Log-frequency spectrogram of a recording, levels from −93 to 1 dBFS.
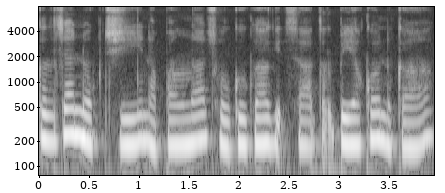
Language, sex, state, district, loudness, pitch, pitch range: Garo, female, Meghalaya, South Garo Hills, -13 LUFS, 185 Hz, 180-205 Hz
